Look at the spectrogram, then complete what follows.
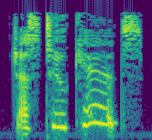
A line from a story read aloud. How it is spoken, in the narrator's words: Annie answered in a small voice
